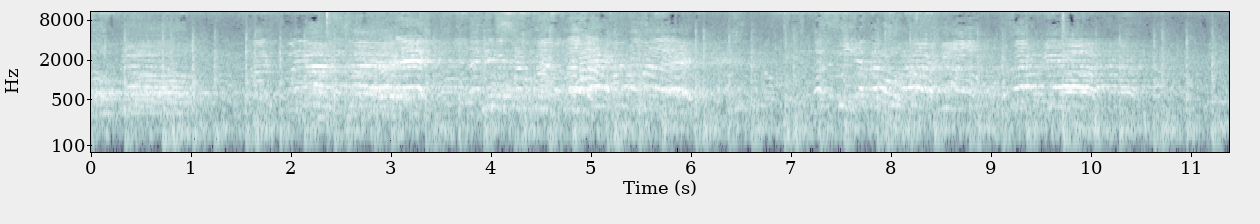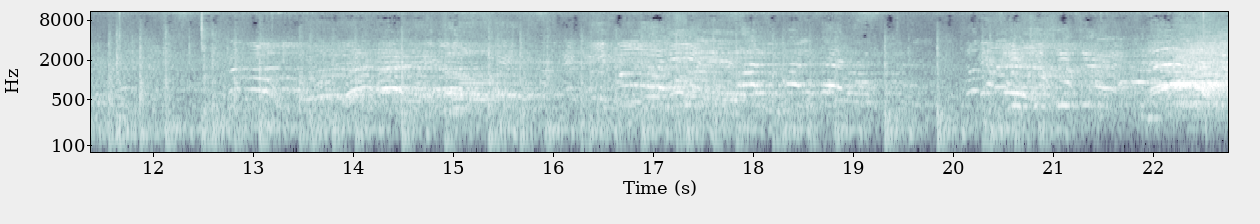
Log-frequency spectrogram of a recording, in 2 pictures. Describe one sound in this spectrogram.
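A crowd of spectators chants in an open-air stadium.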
